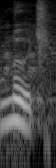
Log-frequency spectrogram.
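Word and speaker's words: Mouch: is by the way it's it's Wesley mooch that's I mean I think it's I think it's pronounced mooch yeah and yes yes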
